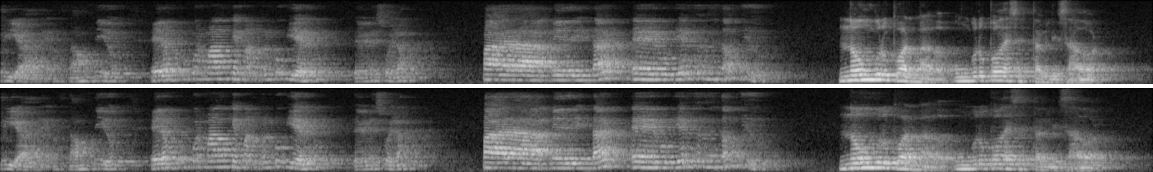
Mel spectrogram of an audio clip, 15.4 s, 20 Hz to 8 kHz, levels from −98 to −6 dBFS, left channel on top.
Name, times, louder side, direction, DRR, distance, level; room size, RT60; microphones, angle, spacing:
voice 1, 0.0-1.5 2.0-4.3 4.7-5.6 6.4-8.2 8.4-10.2, right 1 dB, 35° right, -5 dB, 0.5 m, -32 dB
voice 2, 11.2-14.6, left 3 dB, 55° left, 5 dB, 0.4 m, -25 dB
3.7 x 2.5 x 3.8 m, 1.4 s
head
